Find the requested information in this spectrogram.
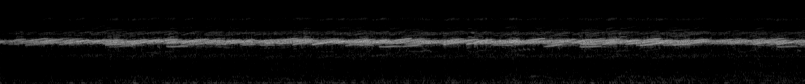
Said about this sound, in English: Just down the road from where I live is this little pond. Every night for the last couple of weeks, the peepers, the frogs, have been out in force, and this is what they sound like.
